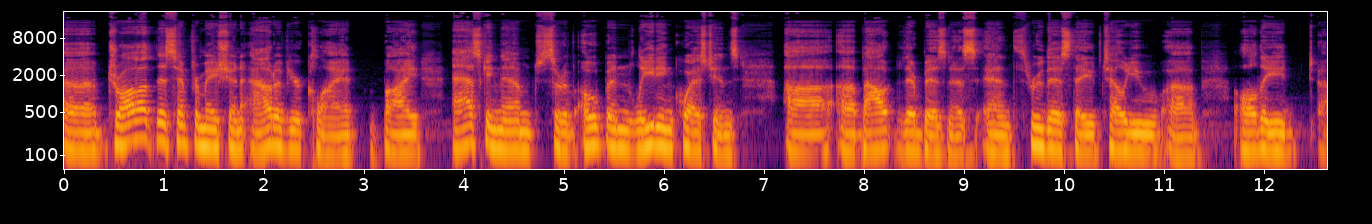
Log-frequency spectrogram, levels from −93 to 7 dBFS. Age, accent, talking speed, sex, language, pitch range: 50-69, American, 145 wpm, male, English, 110-140 Hz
